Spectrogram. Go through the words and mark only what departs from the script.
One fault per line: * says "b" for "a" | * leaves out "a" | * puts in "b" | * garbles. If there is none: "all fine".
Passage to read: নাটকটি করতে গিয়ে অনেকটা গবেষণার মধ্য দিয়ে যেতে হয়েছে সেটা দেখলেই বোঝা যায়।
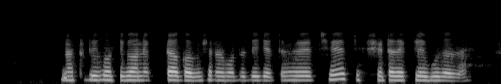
all fine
